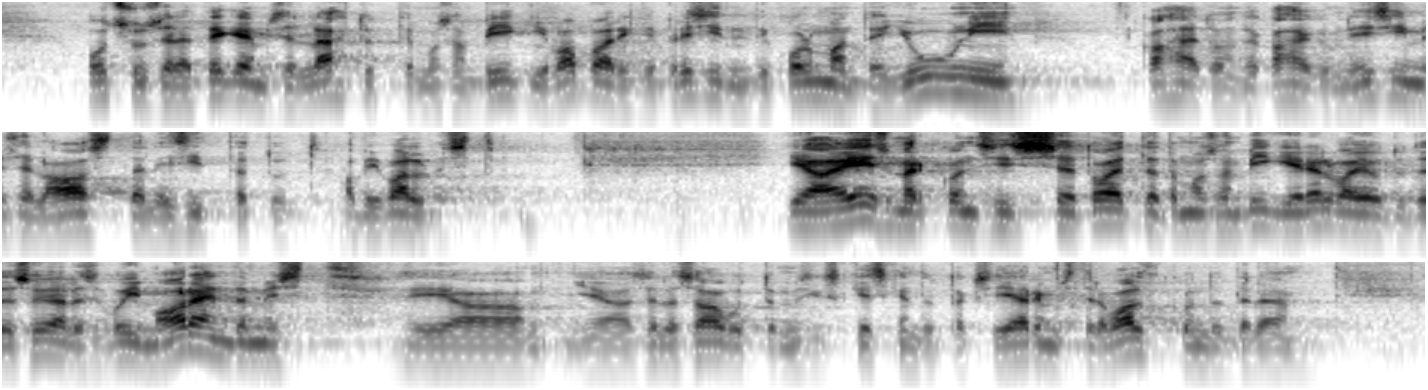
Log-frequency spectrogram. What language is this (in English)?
Estonian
